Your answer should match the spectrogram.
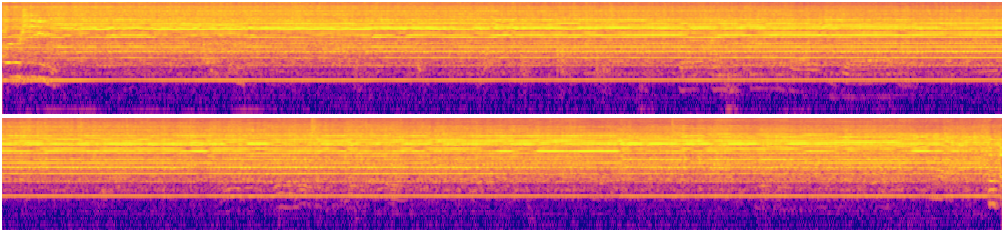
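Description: Popcorn vending machine running while it makes a batch of popcorn: a loud, unchanging electric drone, a low hum with several high whining notes above it.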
